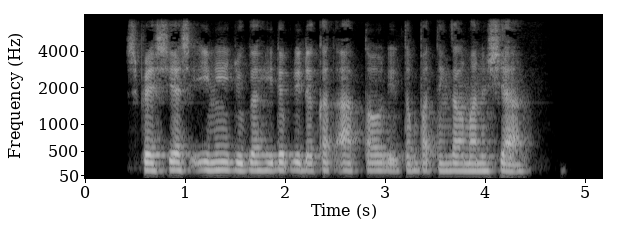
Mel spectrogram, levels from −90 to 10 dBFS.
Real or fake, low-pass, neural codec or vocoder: real; 7.2 kHz; none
